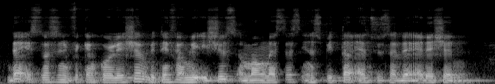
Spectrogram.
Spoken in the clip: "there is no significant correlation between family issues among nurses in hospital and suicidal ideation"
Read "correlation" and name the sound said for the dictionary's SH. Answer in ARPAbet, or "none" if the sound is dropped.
SH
